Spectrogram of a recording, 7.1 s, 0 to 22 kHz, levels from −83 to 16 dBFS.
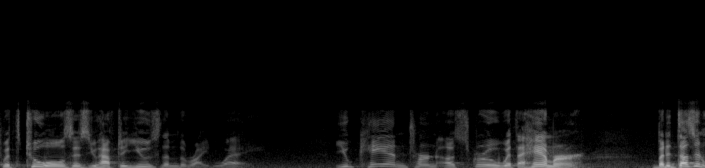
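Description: Speech over a call, with automatic gain rising from 0.71 to 2.54 s: after the input drops about 19 dB, the gain control lifts about 4 dB, swelling voice and room noise together.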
